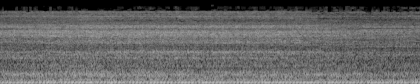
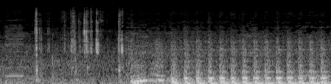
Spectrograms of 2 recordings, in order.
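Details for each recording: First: Abandoned E34 BMW 535i, M30 engine, sat 12 years: smooth, quiet idle with a steady low rumble and hiss, no tapping or misfire, then abruptly cut; a little smoky but running very well. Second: Abandoned BMW E34 535i, first start attempt after sitting 12 years with a fresh battery: starter clicks then cranks steadily about three turns a second but never catches; suspected no fuel delivery, crank no start.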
